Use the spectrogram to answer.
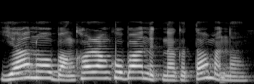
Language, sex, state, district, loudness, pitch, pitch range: Garo, female, Meghalaya, South Garo Hills, -14 LUFS, 270 Hz, 200-290 Hz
